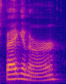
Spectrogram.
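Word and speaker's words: Wegener: name of Alfred begner I know it's spelled wager but it's vager um he's a German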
